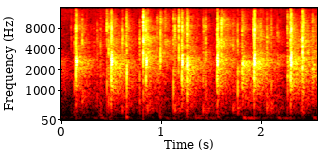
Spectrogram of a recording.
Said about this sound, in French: Oh, c'est le 9 mai. On peut applaudir, s'il vous plaît.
